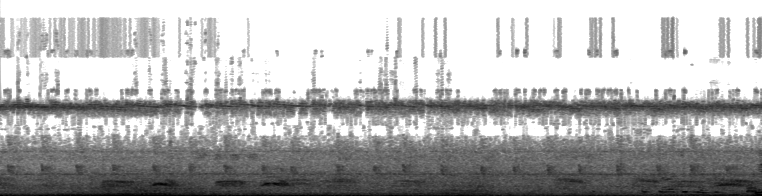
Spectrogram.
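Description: A crow caws repeatedly at a home. The short harsh calls come at irregular intervals and sound moderately distant over a steady background hum.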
